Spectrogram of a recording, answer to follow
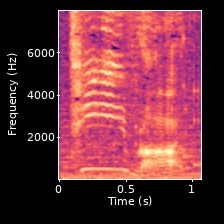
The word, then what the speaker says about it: Tirade: tierod and my do it's not pronounced I read or TV but tierod the way we like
